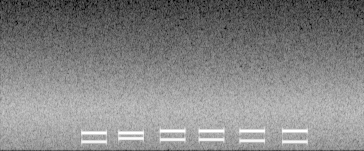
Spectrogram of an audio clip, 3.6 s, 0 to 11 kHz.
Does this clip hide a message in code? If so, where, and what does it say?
Yes: DTMF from 0.8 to 3.1 s, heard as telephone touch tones, dialled by hand, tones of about 250 ms. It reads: 209963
